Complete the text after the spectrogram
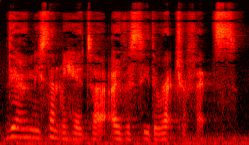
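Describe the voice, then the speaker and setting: A woman's voice: on the low side, fast talker, background noise, lightly acted. An actress playing a polite, slightly nervous female military communications specialist in a video game. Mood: nervous, earnest. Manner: polite, formal, slightly flustered. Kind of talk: video game character dialogue.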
